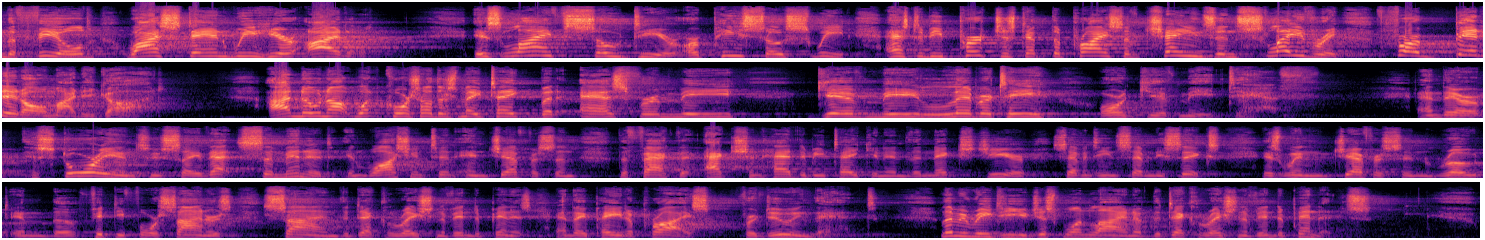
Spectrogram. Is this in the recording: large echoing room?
yes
